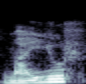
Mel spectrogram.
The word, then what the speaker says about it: maior: for usar aí a a pronúncia tradicional seria peor e peios maior e maios e não pronunciado como j já um outro adjetivo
